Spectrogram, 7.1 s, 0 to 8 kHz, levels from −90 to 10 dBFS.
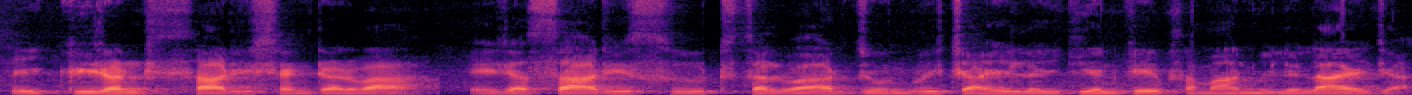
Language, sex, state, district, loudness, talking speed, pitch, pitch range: Bhojpuri, male, Uttar Pradesh, Deoria, -21 LUFS, 160 wpm, 110 Hz, 105-120 Hz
